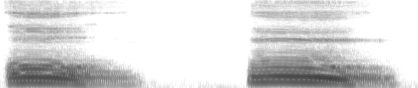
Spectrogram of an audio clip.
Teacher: ओठ गोल हो जाते हैं, थोड़ा आगे निकल जाते हैं। ओ, ऊ, इसीलिए लीबिया का, होठों का ज़्यादा काम होता है। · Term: लेबियल वॉवेल्स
